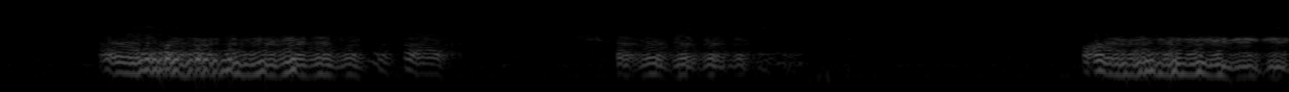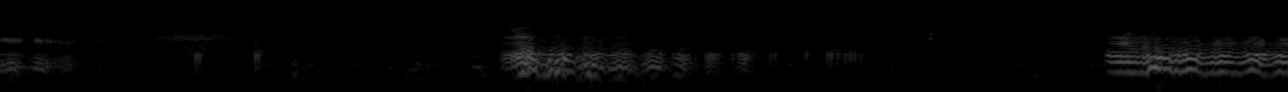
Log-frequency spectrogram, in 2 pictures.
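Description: A dog makes long, harmonic moaning grumbles, each lasting one to two seconds, between quiet pauses.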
